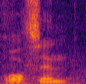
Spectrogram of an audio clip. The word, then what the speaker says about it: Olsen: Oh, I pronounce it like O-L-S-I-N. Olsen.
